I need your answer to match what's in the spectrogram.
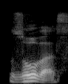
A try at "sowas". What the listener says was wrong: Yeah, in this case, when it's not sarcastic or you're not being surprised, you don't stretch the O. You don't say like, sowas. Yeah, it's not like that in this case.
